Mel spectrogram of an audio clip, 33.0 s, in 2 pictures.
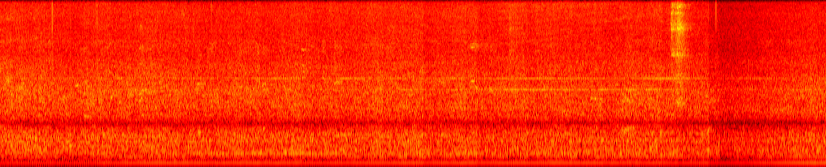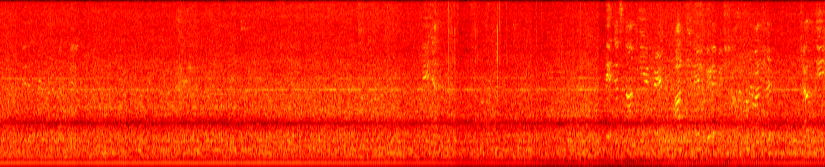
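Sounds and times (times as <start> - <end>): train machinery droning: 0.0 - 33.0.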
